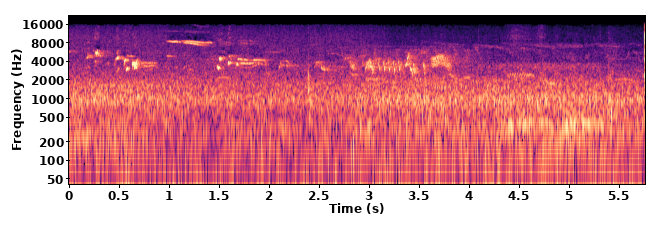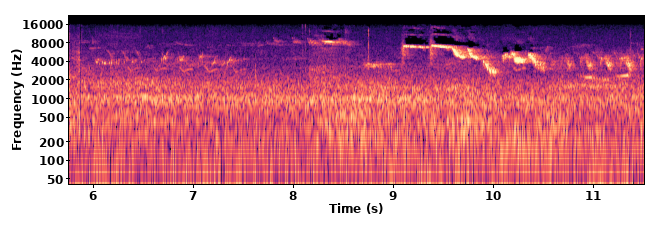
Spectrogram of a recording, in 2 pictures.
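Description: Small songbirds singing and calling: scattered short chirps and trills, with a busier run of quick falling notes near the end, over a faint steady outdoor hiss.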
